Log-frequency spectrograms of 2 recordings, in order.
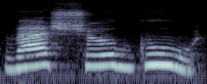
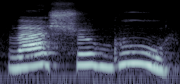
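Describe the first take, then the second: No difference in how they are said.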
